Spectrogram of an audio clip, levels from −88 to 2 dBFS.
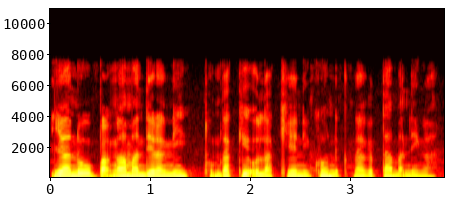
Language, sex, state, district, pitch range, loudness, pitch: Garo, male, Meghalaya, West Garo Hills, 110-160 Hz, -17 LUFS, 120 Hz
